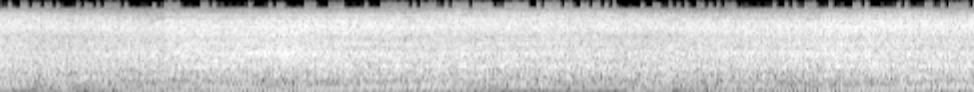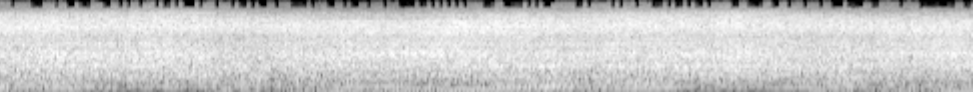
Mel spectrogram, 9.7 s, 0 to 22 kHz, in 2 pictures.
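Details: Freshly rebuilt CJ5 snowblower Jeep F-head four-cylinder during break-in, original cam: running fast and even, revs rising and falling steadily, no knocks or misses; normal running.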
